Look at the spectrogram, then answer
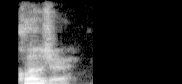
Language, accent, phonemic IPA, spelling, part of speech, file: English, US, /ˈkloʊ.ʒɚ/, closure, noun / verb, En-us-closure.ogg
- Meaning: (noun) 1. An event or occurrence that signifies an ending 2. A feeling of completeness; the experience of an emotional conclusion, usually to a difficult period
